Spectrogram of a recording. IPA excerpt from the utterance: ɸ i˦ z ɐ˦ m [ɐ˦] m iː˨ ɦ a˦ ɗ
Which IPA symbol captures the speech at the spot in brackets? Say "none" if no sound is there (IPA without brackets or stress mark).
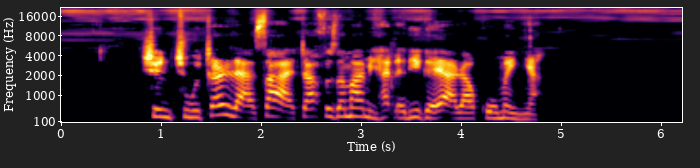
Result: a˦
